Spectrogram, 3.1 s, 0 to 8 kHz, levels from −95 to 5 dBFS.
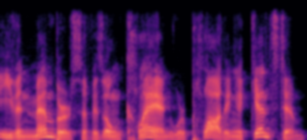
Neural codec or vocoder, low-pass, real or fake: none; 7.2 kHz; real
